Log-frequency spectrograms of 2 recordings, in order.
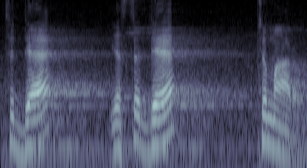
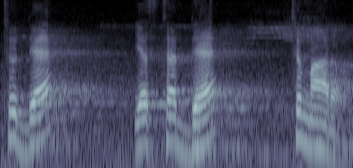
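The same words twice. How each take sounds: The two takes are said the same way.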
